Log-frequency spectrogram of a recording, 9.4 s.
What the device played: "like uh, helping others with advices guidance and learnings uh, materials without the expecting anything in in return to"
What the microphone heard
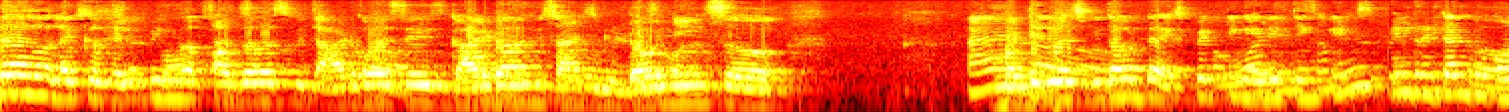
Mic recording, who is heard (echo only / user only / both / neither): both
